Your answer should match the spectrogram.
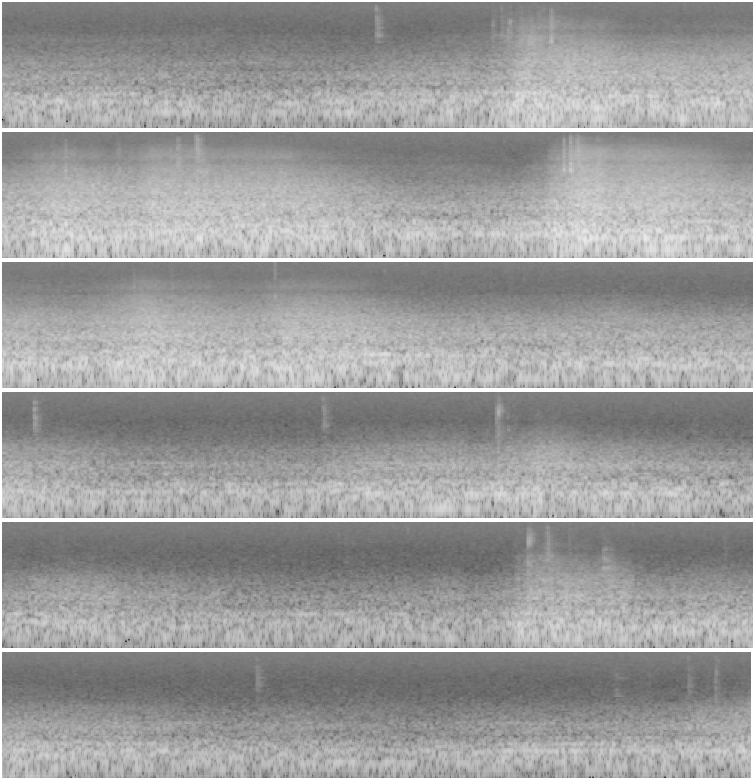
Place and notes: Lihuania, Utena, storm behind the balcony window
night. I awoke. there was snowy storm outside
